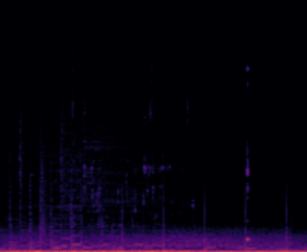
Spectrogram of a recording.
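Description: Tap water poured into a cup of soil for a pH test, a continuous wet trickling and squishing that stays steady and close throughout with no talk.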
